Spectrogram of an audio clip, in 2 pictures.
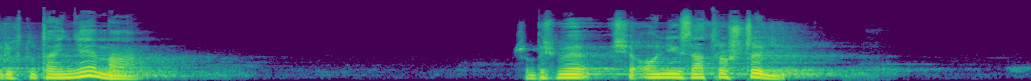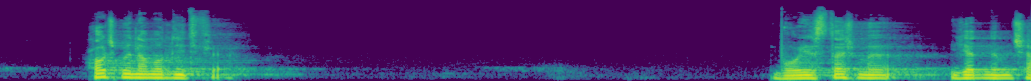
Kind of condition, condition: setting, large echoing room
